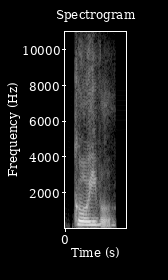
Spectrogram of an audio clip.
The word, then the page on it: coeval: Indian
